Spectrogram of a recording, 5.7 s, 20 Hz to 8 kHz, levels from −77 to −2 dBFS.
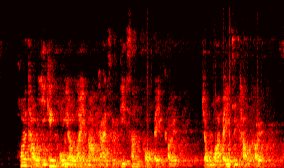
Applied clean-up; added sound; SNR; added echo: none; none; none; reverberation time 2.0 s.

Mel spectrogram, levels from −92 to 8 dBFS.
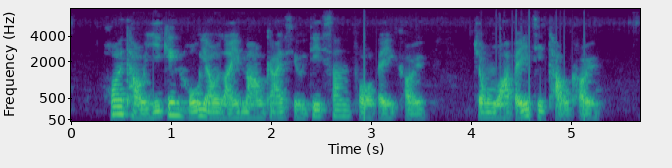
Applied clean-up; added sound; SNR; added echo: none; none; none; none.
